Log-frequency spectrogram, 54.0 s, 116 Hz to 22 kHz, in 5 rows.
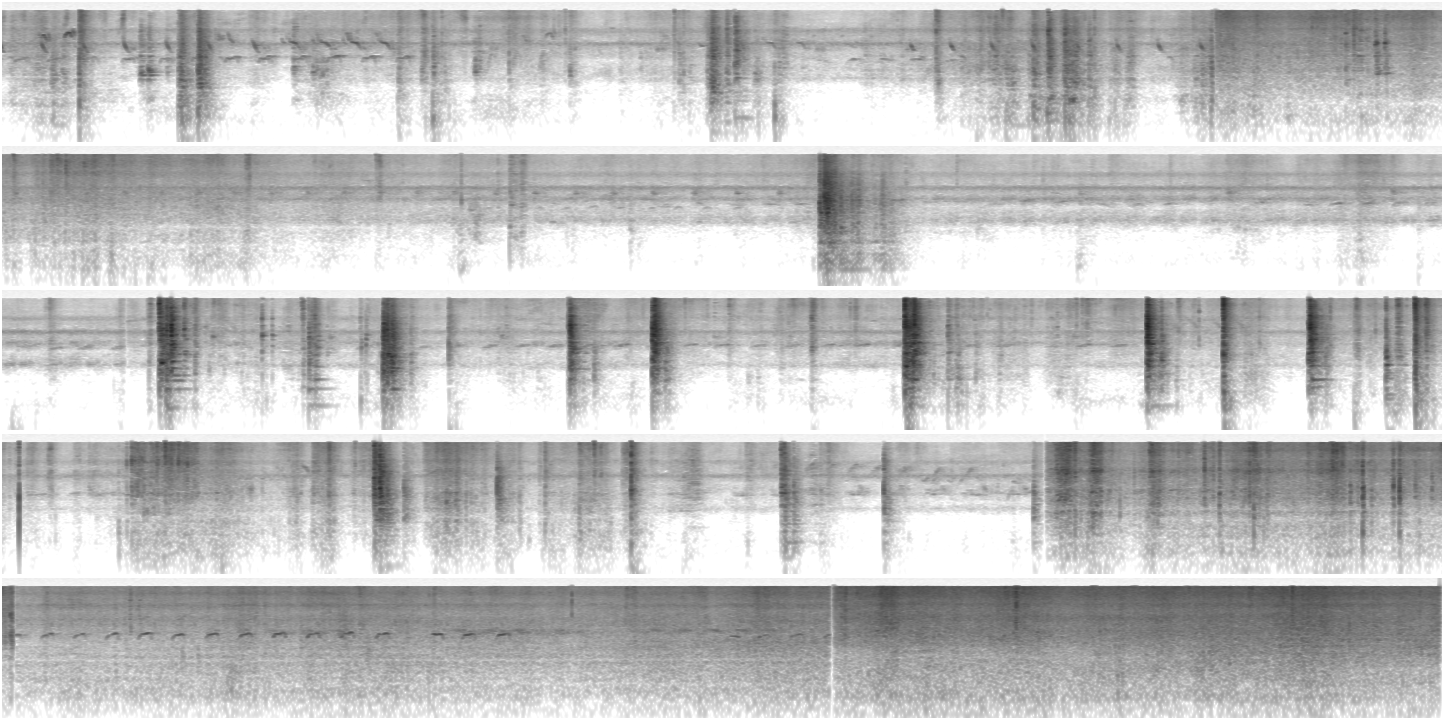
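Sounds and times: dry leaves rustling and dragged: 0:08.9 - 0:13.4, 0:40.3 - 0:54.0.

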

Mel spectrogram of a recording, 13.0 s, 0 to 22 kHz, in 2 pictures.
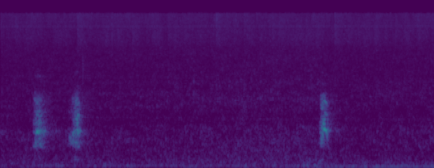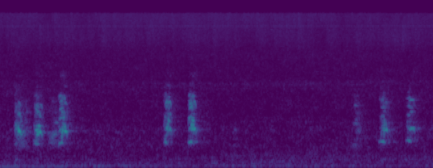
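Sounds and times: dog barking: 0:00.5 - 0:01.4, 0:04.8 - 0:05.1, 0:06.7 - 0:07.6, 0:09.0 - 0:09.6, 0:11.8 - 0:12.9.

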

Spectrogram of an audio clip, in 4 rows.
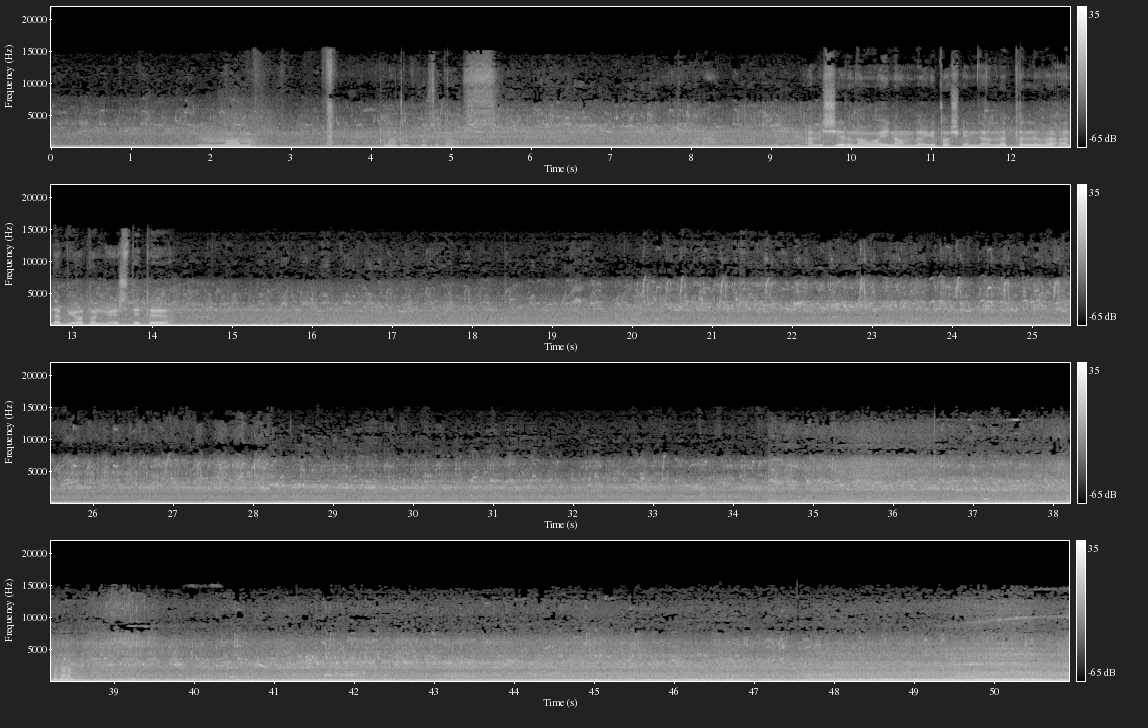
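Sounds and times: city traffic: 0:00.0 - 0:50.9
vehicle engine accelerating: 0:47.5 - 0:50.9.

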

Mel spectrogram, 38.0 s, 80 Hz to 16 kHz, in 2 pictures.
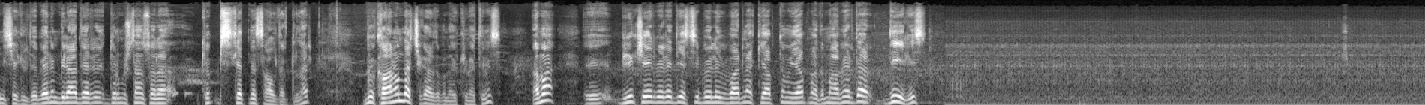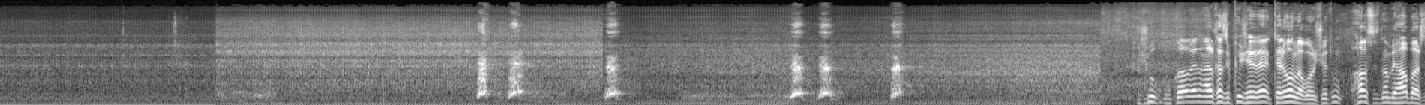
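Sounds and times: dog barking: 0:02.2 - 0:02.8, 0:25.4 - 0:26.2, 0:27.0 - 0:27.4, 0:29.5 - 0:30.3, 0:30.9 - 0:31.3.

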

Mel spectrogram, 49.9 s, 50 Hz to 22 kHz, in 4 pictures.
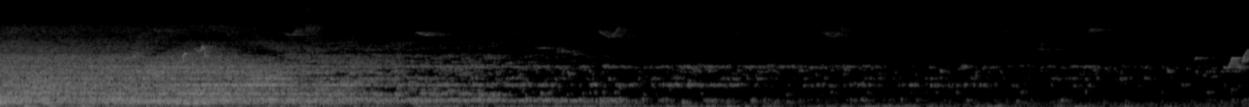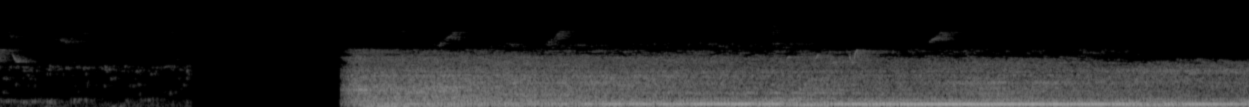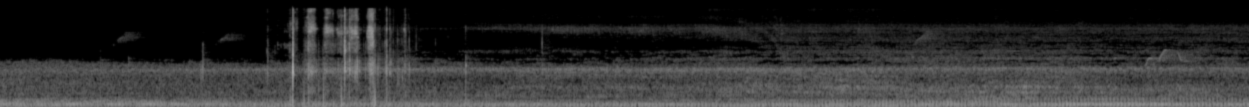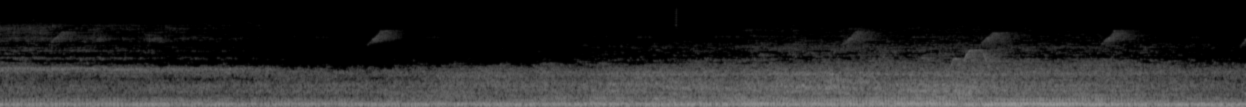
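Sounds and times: outdoor background rumble: 0:00.0 - 0:08.4, 0:15.9 - 0:49.9
sharp clicks: 0:26.9 - 0:31.2.

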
